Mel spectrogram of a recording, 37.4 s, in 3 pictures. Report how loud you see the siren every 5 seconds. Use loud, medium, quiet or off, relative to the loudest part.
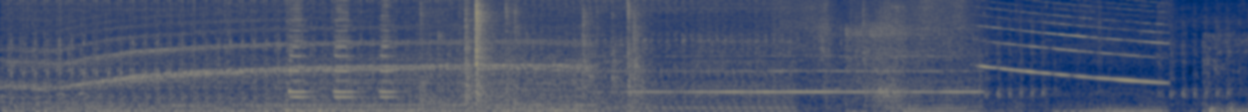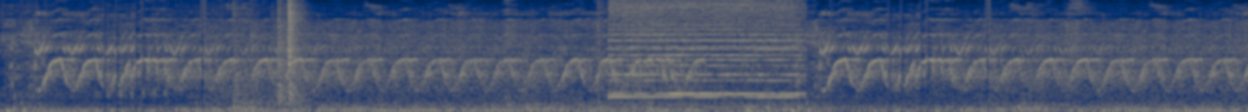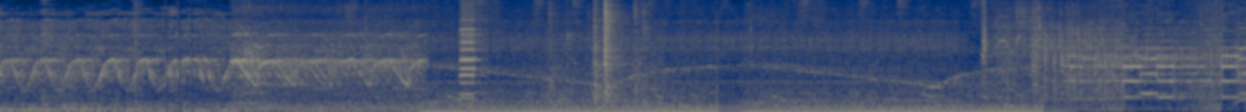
loud, loud, loud, loud, loud, loud, medium, loud.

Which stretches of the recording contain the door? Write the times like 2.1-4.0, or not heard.
4.0-6.6, 14.6-15.6, 30.2-31.6.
